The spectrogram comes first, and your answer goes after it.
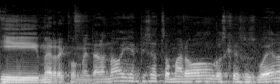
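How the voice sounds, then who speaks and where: Speaking at a very fast pace, a man keeps fairly even intonation. His tone is dark and mellow. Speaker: podcast host. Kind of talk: casual chat.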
